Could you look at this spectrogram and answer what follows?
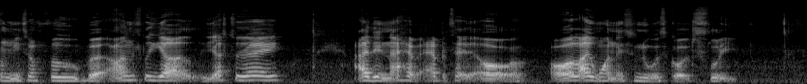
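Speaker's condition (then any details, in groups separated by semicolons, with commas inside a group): Cerebral palsy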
